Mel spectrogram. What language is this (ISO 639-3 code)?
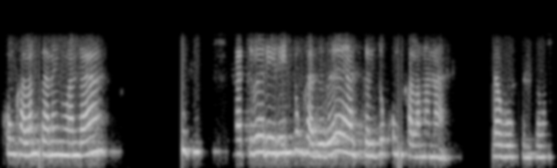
brx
